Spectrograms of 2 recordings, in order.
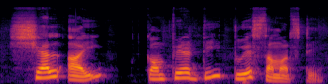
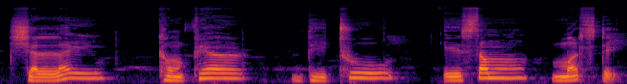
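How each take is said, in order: First: Said in the usual way. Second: Slow chant of "Shall I compare the two a summer's day?", each second syllable raised and held; iambic pentameter reading. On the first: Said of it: "এই যে লাইনটি আমরা কিন্তু এভাবে পড়ব না". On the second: Shown as a demonstration. Teacher demonstrating the meter to students, sing-song iambic "Shall I compare the two a summer's day?". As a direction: break "Shall I / compare / the two / a summer's day?" into weak-STRONG beats with pauses. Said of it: "iambic পেন্টামিটারে বলার চেষ্টা করছি".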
